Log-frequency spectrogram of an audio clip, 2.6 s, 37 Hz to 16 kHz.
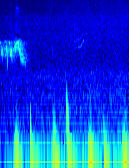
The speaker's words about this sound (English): And there's a close correlation between heart rate and breathing. Their natural rhythms seem to be in a proportion of something like 4 to 1 or 3 to 1, 3 or 4 heartbeats for every respiratory motion.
